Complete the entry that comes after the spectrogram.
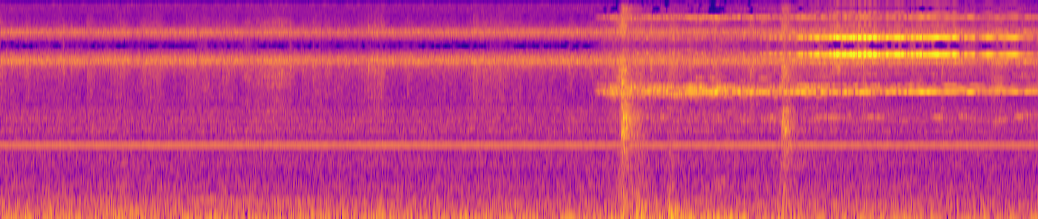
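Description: Passenger train running, heard from inside the carriage: a steady rumble of wheels on rail with a constant mid-pitched whine. From about six seconds in a high thin squeal joins it, along with two sharp knocks about a second and a half apart.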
